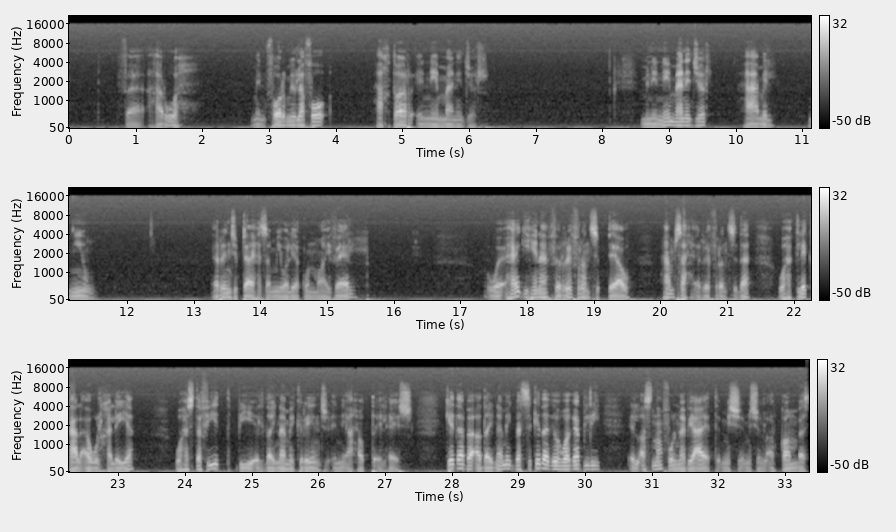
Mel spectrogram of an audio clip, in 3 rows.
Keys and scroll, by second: 14.4-16.8 typing, 25.1-28.2 typing.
